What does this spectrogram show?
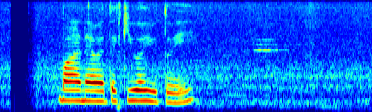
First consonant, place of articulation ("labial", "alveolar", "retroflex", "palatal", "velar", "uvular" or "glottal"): labial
